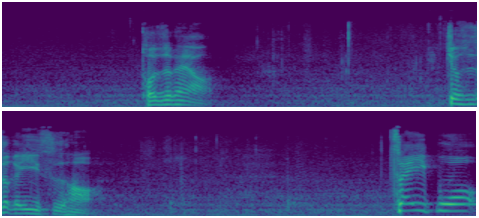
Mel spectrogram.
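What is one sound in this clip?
A man speaks calmly and clearly into a close microphone in short bursts.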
